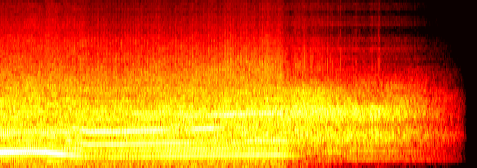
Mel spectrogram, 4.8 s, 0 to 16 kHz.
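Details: Ford-based kit car with 1800 Pinto engine and Weber 32/36 DGAV carburettor on the dyno, after fixing a misfitted fuel return line and badly off ignition timing: clean rising note, steady under load, winding down smoothly with no bogging.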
